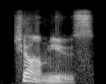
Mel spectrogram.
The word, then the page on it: charmeuse: British English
